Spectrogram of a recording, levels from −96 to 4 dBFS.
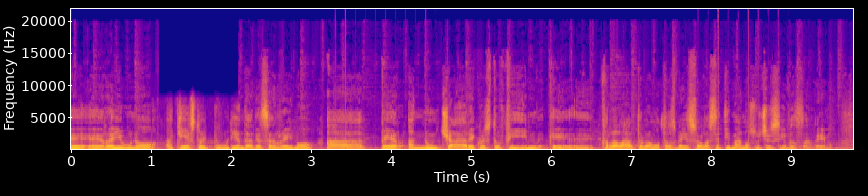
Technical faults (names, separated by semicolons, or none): call bitrate drop; CD scratch ticks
